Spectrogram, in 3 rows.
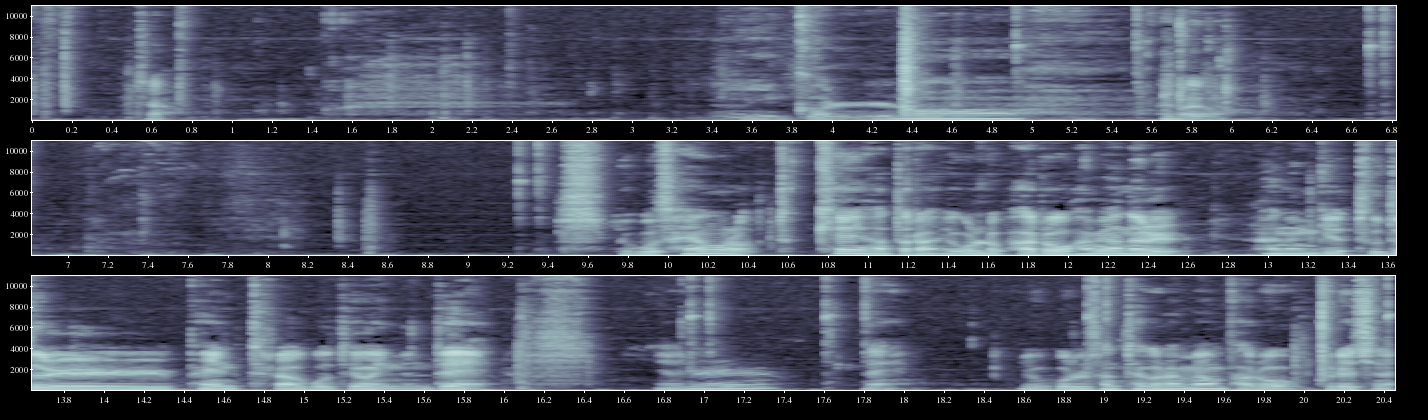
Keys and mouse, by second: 5.8 ctrl+z.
